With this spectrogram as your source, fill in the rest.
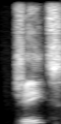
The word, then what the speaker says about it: J8S: That's how you pronounce that. Jake's, yeah.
